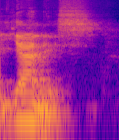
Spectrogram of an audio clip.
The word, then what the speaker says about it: Giannis: If you're going to say it in an English way, say Yanis. What did I say? Janice is a woman's name.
